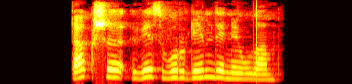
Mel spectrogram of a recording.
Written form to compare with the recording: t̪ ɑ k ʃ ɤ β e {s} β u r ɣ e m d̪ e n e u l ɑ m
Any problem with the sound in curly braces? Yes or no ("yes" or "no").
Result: no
